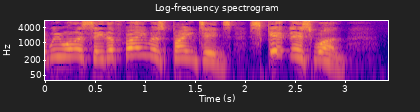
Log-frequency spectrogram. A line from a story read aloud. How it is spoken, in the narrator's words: a voice at the back of the room shouted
